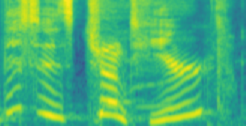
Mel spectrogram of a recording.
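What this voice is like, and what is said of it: Comedic character voice. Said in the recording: “give a little taste of Chunt. So let me just slip into that.”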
